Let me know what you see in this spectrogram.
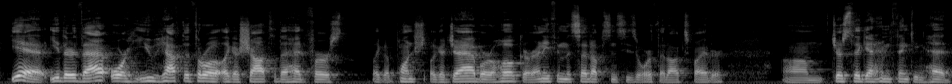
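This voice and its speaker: A man with an American accent speaks in an ordinary speaking voice at a medium pitch and a fairly quick pace. His pitch variation is ordinary, and the recording is very clean with a silent background. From New Jersey, US. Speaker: MMA fighter. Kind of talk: casual chat. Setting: studio.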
